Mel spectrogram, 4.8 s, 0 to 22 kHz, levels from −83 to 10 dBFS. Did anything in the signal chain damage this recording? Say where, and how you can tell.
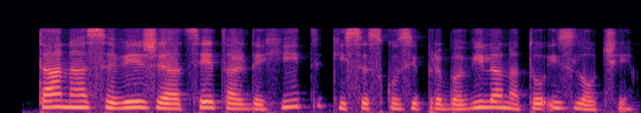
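Yes, at the codec: 4-bit ADPCM compression throughout the speech leaves level-tracking gritty hiss, smeared attacks, and a spectrogram cutoff near 7.7 kHz, fitting a 64 kbps stream.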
